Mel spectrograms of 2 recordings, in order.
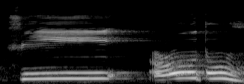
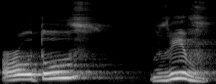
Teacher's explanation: تا کو یہاں پہ واو سے ملانا ہے، سب سے پہلے تا کو واو سے ملانا ہے، پھر واو کو واو سے ملانا ہے۔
